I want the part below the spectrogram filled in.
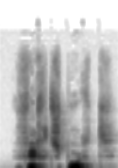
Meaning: martial art
- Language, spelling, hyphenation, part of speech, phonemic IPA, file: Dutch, vechtsport, vecht‧sport, noun, /ˈvɛxt.spɔrt/, Nl-vechtsport.ogg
